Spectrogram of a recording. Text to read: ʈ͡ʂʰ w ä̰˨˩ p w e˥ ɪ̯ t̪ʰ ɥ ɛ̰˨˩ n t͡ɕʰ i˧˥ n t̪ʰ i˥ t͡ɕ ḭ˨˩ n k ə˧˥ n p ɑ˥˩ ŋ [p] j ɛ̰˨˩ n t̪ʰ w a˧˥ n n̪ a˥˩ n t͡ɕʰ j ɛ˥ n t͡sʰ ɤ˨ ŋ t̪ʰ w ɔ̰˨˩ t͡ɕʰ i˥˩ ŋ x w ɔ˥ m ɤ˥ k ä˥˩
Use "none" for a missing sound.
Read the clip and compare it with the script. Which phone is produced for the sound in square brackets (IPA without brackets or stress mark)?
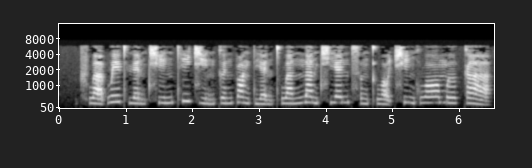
t̪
